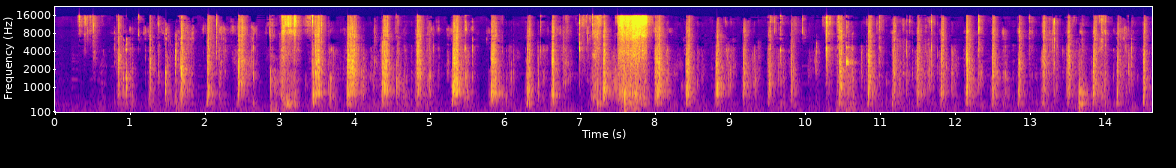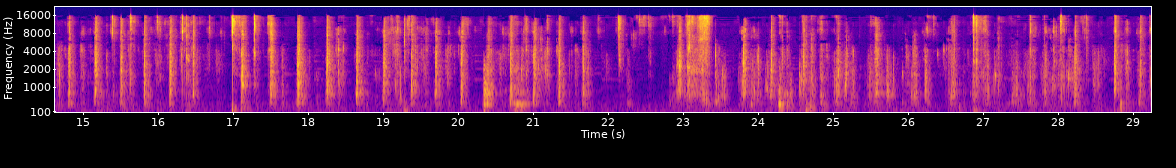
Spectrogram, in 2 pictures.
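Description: Close-miked mukbang eating sounds: chewing and mouth noises over a mouthful of spicy seafood and enoki mushrooms, a dense, uneven run of wet clicks and smacks. It grows louder and busier about eight seconds in, and again from about twenty-three seconds.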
